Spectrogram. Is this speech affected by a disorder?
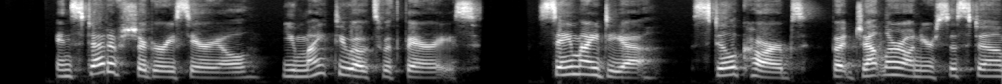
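No.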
